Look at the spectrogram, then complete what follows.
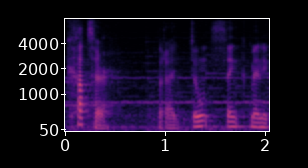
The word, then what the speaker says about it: Qatar: I do believe that Qatar is pronounced cutter but I don't think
